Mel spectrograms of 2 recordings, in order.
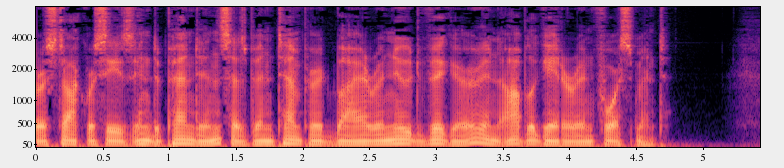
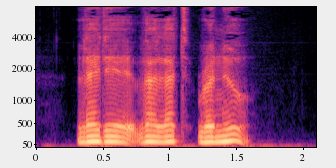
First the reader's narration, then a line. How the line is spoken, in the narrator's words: the tall man asked in a faintly accented voice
